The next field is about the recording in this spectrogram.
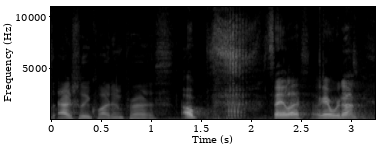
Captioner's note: blows raspberry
